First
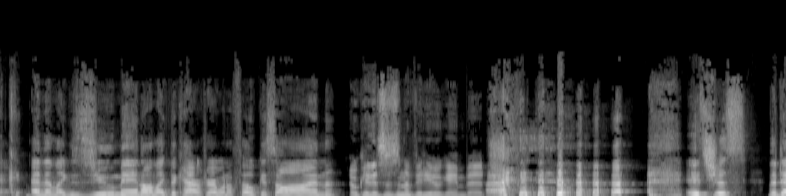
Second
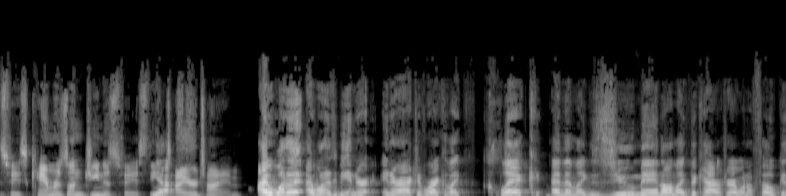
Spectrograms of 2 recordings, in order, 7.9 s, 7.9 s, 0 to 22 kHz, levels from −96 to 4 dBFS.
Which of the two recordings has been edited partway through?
first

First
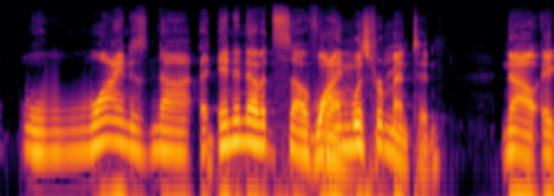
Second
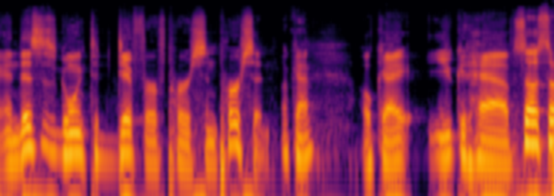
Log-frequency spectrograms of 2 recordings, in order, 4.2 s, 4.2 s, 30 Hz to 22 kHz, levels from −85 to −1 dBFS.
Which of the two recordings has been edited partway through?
second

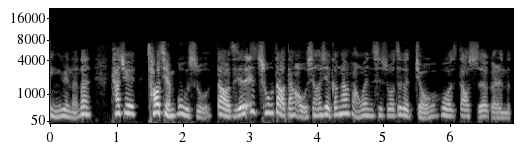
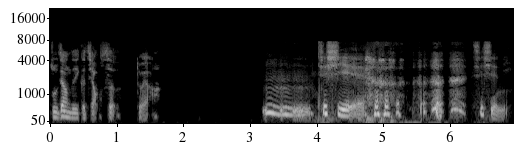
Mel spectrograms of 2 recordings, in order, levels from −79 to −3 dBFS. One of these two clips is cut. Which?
first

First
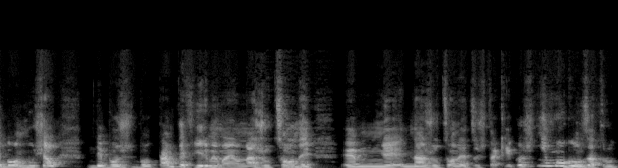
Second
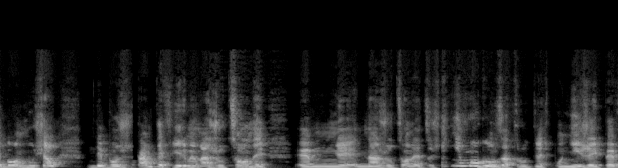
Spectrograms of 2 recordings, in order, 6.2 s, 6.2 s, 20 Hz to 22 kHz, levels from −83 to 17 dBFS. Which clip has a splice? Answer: second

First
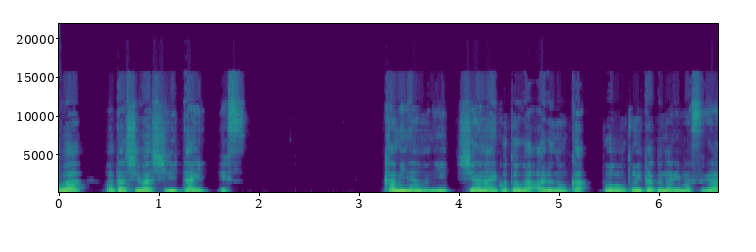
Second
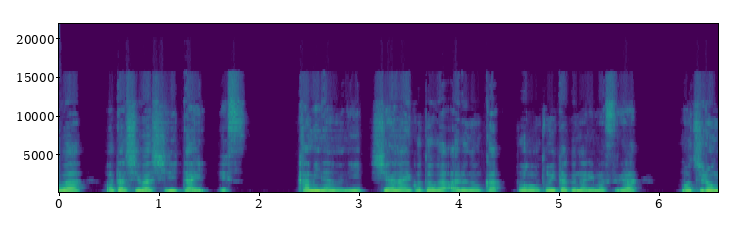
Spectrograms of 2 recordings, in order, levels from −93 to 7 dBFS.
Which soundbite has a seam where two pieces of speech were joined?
second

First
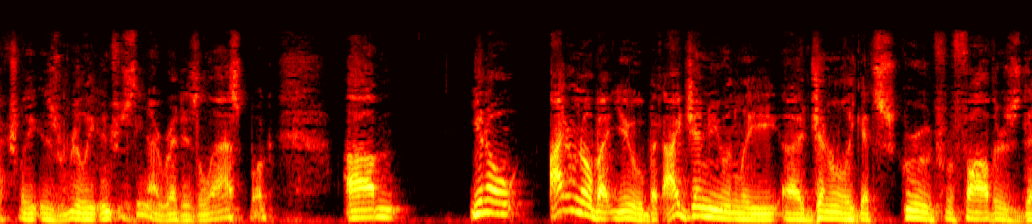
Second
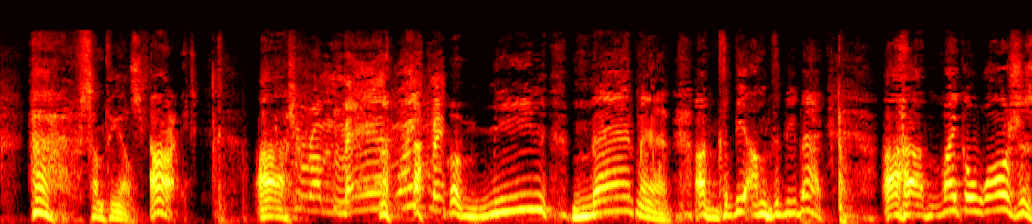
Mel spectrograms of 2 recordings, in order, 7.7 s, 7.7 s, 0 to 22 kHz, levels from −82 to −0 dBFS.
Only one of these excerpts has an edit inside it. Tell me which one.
second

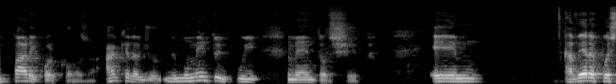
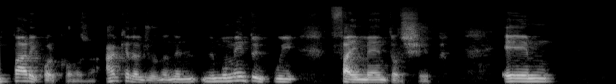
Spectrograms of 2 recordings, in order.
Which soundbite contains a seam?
first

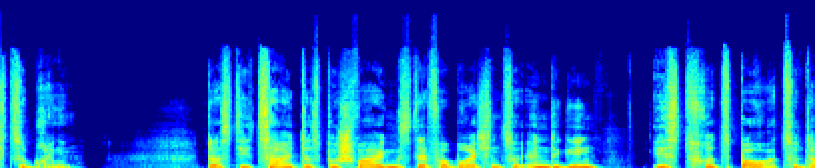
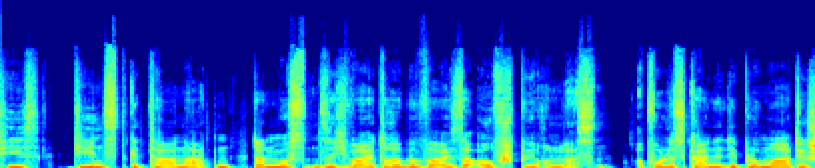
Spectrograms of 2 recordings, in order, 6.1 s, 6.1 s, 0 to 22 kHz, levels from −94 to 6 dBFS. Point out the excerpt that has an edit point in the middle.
second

